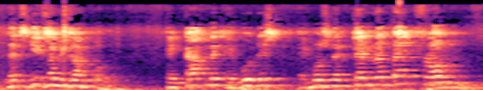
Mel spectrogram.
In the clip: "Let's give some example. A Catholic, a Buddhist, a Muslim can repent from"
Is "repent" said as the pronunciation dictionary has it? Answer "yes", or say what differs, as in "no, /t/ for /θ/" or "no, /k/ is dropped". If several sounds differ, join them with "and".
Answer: no, /b/ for /p/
